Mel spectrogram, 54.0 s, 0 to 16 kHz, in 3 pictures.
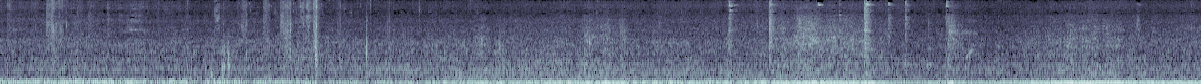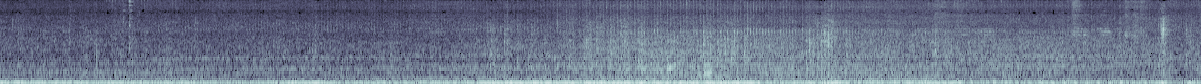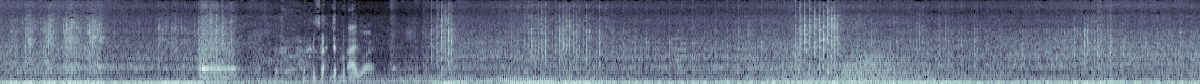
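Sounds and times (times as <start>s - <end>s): diesel tractor engine under load: 0.0s - 54.0s.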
